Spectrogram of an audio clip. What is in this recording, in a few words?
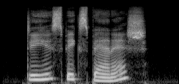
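do You Speak Spanish, english, female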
